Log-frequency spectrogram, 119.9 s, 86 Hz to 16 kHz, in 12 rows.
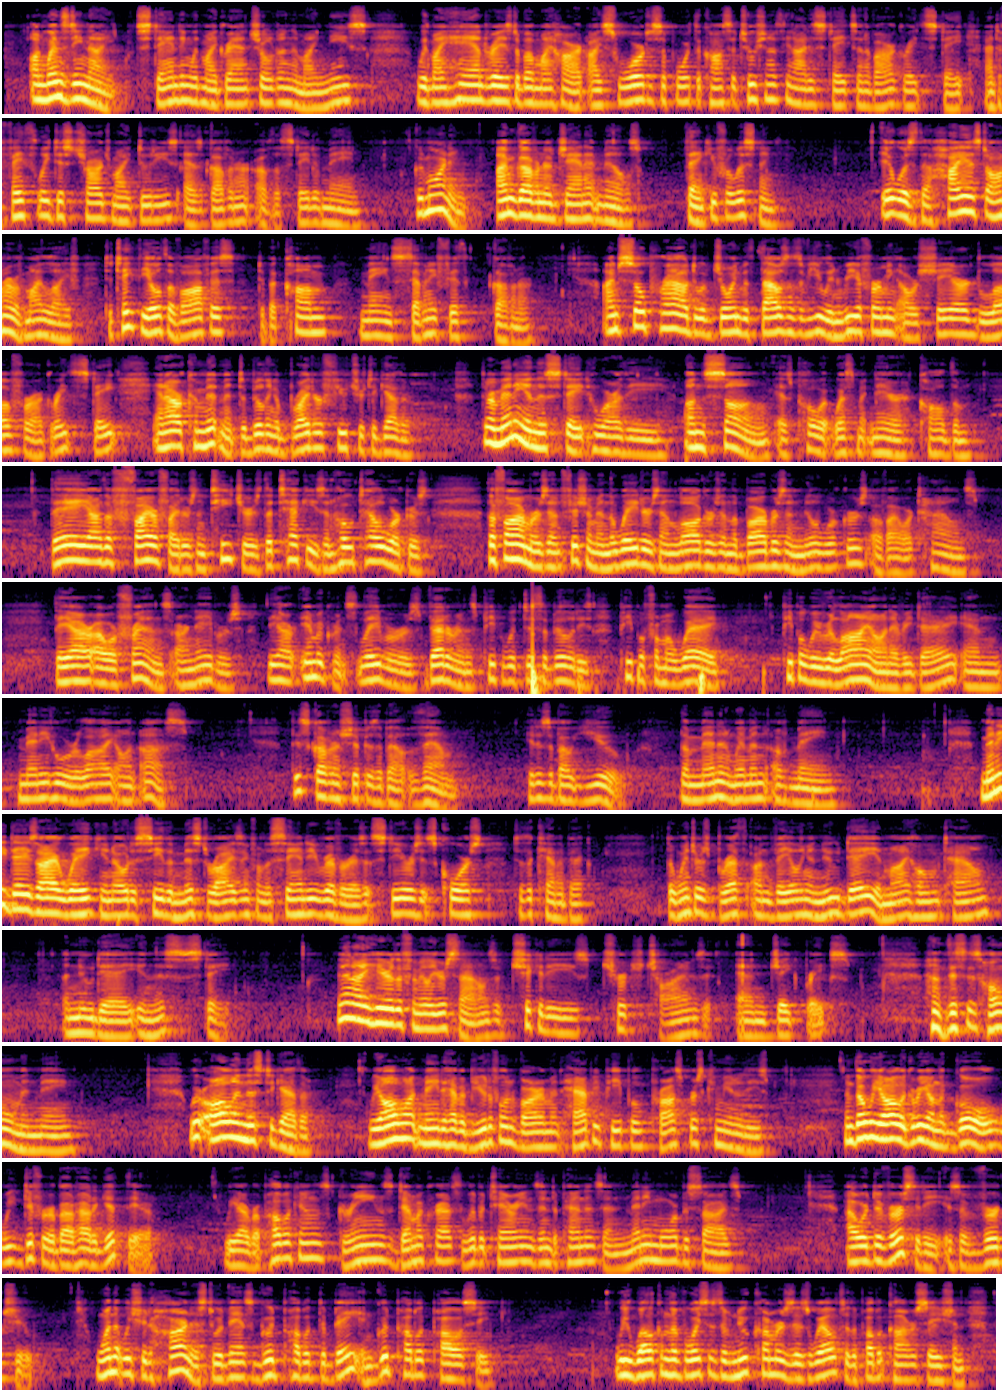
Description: Radio Address: Governor Mills to the people of Maine: “Welcome Home”
Governor Mills Radio Address, January 4, 2019 (mp3, Audio)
